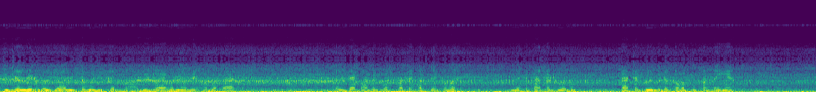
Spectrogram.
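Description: Tyres crunch over a gravel road.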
